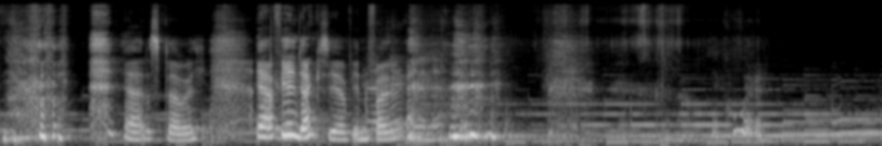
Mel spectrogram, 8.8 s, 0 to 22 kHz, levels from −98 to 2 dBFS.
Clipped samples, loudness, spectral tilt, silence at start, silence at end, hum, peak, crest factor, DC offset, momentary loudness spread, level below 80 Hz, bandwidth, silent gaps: under 0.1%; -26 LUFS; -4.5 dB/octave; 0 s; 0 s; none; -8 dBFS; 20 dB; under 0.1%; 22 LU; -62 dBFS; 19.5 kHz; none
